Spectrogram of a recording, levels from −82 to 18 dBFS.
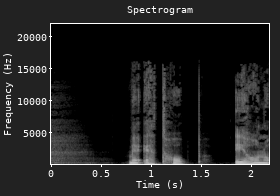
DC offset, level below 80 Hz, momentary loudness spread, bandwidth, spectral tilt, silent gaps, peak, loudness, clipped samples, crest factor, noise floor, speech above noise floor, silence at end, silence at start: under 0.1%; -56 dBFS; 7 LU; 16.5 kHz; -7 dB/octave; none; -2 dBFS; -20 LUFS; under 0.1%; 18 dB; -57 dBFS; 41 dB; 0 s; 0.8 s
